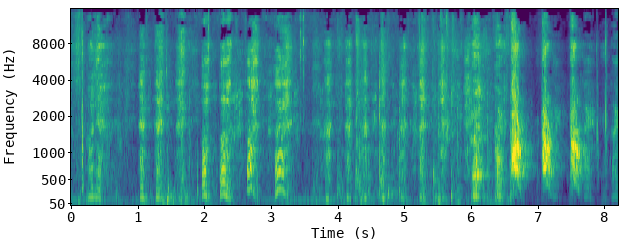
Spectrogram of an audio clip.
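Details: Corgi in the bath with a quick, irregular string of short yelping barks and panting sounds, human voices mixed in and a faint low hum through the first half.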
